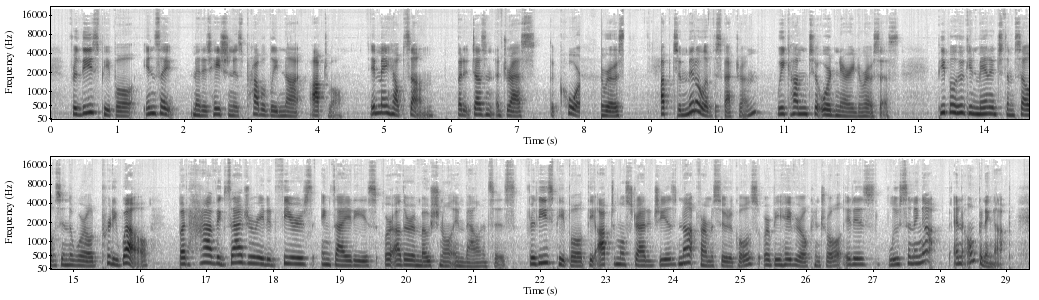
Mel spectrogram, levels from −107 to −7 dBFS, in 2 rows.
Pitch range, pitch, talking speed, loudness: 160-220 Hz, 190 Hz, 145 wpm, -32 LUFS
